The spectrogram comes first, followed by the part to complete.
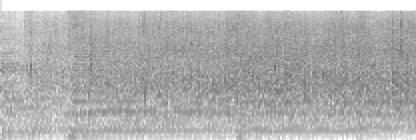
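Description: A congregation applauding, a thin and fairly quiet round of clapping, over a soft held chord from the band. The applause is weak: "terrible", not as loud as the earlier service.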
